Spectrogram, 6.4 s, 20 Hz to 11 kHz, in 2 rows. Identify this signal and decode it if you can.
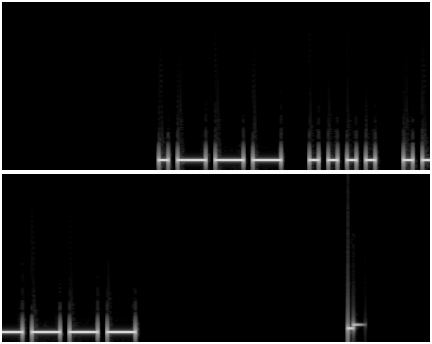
Morse code, heard as a keyed tone, about 17 wpm, 700 Hz. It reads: JH1
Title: Callsign Prefixes for Top 25 DXCC - 17wpm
